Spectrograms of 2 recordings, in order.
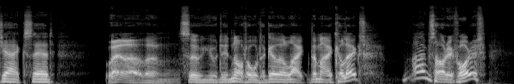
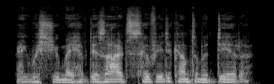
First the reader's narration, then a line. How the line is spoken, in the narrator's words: muttered Stephen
